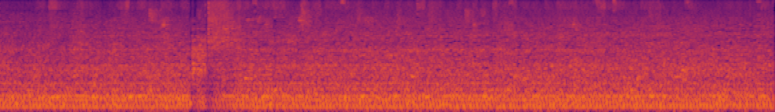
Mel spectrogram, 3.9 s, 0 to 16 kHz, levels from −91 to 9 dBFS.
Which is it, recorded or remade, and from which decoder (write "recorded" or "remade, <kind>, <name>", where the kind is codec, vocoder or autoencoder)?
recorded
